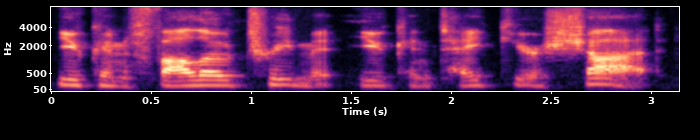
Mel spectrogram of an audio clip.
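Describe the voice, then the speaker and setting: A man's voice: medium pitch, steady tone, measured pace, gravelly, husky. A man in his forties co-hosting a live question-and-answer chat, speaking earnestly and reading viewer questions aloud. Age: 40s. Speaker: co-host.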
